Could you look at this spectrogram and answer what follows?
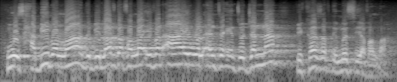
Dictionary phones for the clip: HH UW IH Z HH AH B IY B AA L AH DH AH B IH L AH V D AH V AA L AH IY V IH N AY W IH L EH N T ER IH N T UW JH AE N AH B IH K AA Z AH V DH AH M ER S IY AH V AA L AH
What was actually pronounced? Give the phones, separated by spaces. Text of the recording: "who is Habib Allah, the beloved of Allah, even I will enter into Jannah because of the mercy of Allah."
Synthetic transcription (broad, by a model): HH UW IH Z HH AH B IY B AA L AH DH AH B IH L AH V D AH V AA L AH IY V IH N AY W IH L EH N T ER IH N T UW JH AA N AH B IH K AA Z AH V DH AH M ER S IY AH V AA L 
